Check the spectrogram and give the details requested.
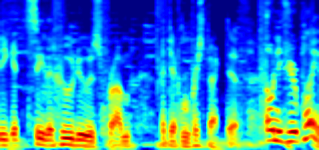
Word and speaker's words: hoodoo: Oh, and if you're playing a drinking game along with this video, drink every time I say hoodoo. It's just such a fun word. because it rhymes with voodoo.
